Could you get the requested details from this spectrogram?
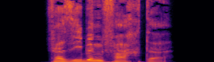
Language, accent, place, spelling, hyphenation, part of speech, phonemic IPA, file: German, Germany, Berlin, versiebenfachte, ver‧sie‧ben‧fach‧te, verb, /fɛɐ̯ˈziːbn̩faxtə/, De-versiebenfachte.ogg
- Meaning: inflection of versiebenfachen: 1. first/third-person singular preterite 2. first/third-person singular subjunctive II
